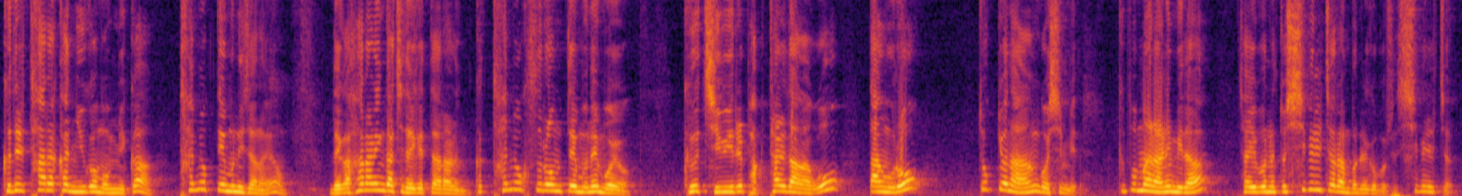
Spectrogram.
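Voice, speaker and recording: A very animated male pastor preaches his Sunday sermon a little fast, his notably high voice carrying a slightly mellow quality. Speaking to the congregation in a church sanctuary, he hammers his points with rhetorical questions and emphatic repetition of key phrases.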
